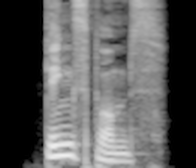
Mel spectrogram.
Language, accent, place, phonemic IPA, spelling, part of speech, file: German, Germany, Berlin, /ˈdɪŋsbʊms/, Dingsbums, noun, De-Dingsbums.ogg
- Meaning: 1. thingy, thingie, thingamajig, thingamabob (something whose name one cannot recall) 2. whosit, whatshisname (a person whose name one cannot recall)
